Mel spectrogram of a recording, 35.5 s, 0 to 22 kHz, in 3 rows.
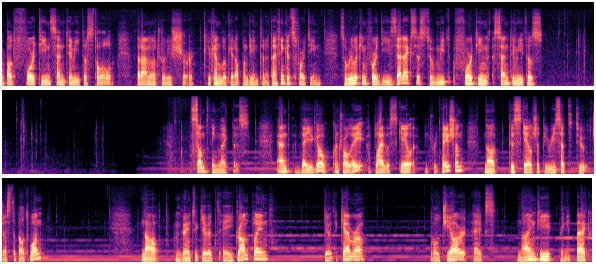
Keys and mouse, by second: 0.2-1.3 drag, 0.2 n, 1.3-2.8 middle drag, 4.0 s, 8.1 s, 10.0 s, 11.4 s, 12.4 g, 13.7 s, 15.8-17.9 shift+middle drag, 17.9 ctrl+a, 25.2 alt+g, 26.4 shift+click, 26.8 shift+a, 27.1-28.9 middle drag, 29.6 shift+a, 31.9 alt+g, 32.1 alt+r, 34.0 g, 35.2 KP_0, 35.3-35.4 middle drag.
